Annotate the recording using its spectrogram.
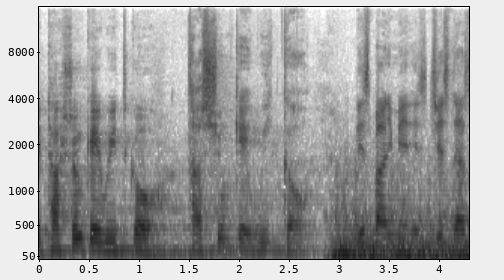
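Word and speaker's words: Tȟašúŋke: you say his name so in our language we say tashonke this monument is just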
